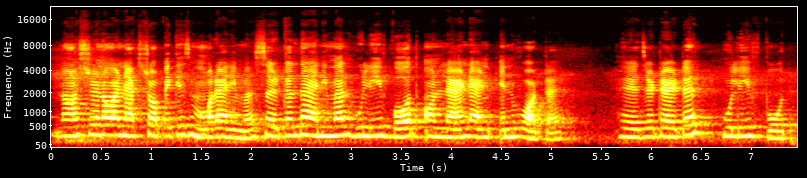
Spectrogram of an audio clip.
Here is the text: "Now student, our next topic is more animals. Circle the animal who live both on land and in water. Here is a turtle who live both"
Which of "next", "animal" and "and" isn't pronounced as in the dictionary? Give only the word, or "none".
none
